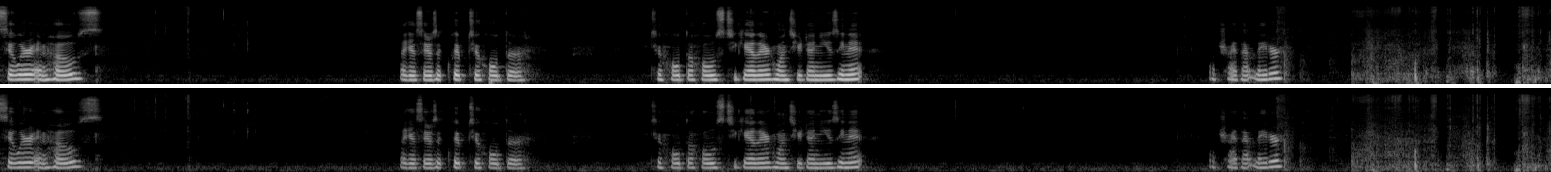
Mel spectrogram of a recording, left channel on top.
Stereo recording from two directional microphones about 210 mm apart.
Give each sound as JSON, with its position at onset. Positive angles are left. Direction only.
{"t": 0.0, "sound": "speech", "side_deg": 50}
{"t": 4.0, "sound": "speech", "side_deg": 50}
{"t": 6.5, "sound": "speech", "side_deg": 50}
{"t": 12.2, "sound": "speech", "side_deg": 50}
